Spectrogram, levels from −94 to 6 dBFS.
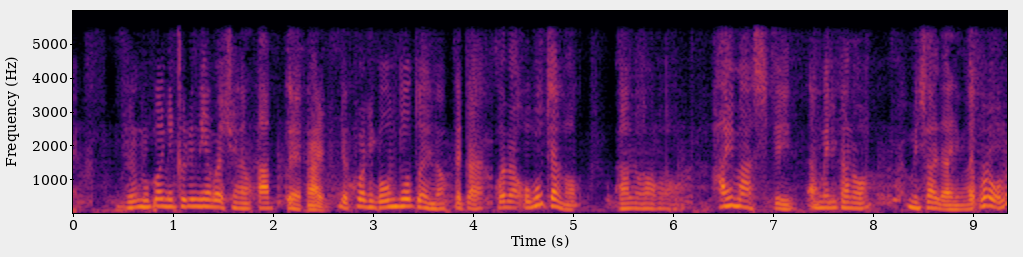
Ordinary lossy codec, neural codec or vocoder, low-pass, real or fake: none; codec, 16 kHz in and 24 kHz out, 0.6 kbps, FireRedTTS-2 codec; 5.4 kHz; fake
